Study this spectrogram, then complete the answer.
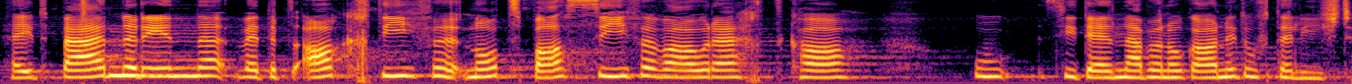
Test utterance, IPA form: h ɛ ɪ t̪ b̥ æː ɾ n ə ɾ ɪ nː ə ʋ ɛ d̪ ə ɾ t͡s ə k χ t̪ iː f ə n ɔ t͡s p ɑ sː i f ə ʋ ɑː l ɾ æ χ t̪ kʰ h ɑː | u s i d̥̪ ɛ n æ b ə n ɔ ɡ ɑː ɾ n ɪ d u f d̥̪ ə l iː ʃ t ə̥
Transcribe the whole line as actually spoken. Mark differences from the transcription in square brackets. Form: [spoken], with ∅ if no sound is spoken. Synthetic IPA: h ɛ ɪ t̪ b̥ æː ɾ n ə ɾ ɪ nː ə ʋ ɛ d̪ ə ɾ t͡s [ɑ] k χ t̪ iː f ə n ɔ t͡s p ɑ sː [iː] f ə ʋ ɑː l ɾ æ χ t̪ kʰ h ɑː | u s i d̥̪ ɛ n æ b ə n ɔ ɡ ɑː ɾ n ɪ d u f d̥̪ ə l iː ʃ t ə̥

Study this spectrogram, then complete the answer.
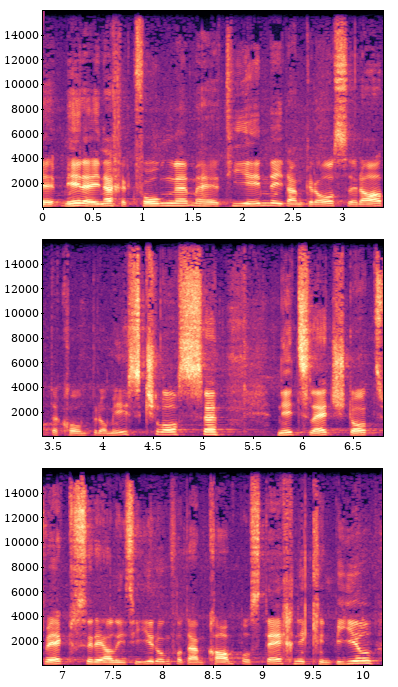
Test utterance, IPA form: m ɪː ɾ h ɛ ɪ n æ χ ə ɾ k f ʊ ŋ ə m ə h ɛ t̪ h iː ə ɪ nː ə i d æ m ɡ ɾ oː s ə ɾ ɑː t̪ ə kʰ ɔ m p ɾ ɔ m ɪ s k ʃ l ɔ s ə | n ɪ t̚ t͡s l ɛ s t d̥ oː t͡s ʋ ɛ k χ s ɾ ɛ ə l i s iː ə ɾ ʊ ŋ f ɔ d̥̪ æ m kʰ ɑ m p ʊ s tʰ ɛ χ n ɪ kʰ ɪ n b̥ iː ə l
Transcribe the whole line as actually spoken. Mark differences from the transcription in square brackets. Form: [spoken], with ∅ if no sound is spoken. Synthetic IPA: m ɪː ɾ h ɛ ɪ n æ χ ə ɾ k f ʊ ŋ ə m ə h ɛ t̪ h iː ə ɪ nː ə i d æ m ɡ ɾ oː s ə ɾ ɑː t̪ ə kʰ ɔ m p ɾ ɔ m ɪ s k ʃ l ɔ s ə | n ɪ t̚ t͡s l ɛ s t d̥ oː t͡s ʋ ɛ k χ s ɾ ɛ [ɑ] l i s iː ə ɾ ʊ ŋ f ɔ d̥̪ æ m kʰ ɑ m p ʊ s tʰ ɛ χ n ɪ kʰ ɪ n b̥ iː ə l

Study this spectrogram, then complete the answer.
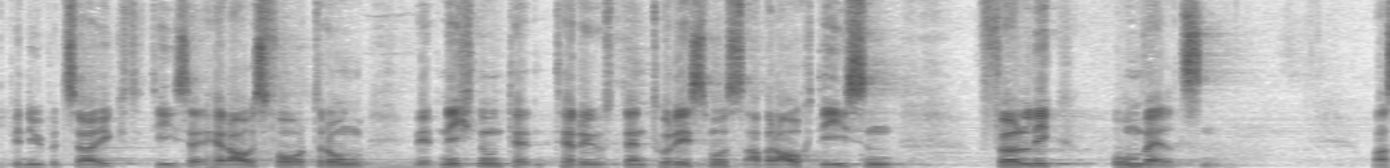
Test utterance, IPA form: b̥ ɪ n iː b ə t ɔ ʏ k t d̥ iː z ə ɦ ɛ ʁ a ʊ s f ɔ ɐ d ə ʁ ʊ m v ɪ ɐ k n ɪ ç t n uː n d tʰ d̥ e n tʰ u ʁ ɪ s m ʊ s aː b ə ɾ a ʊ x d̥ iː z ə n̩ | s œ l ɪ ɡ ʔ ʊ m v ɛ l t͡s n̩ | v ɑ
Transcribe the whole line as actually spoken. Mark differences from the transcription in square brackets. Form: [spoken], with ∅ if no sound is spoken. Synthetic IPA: b̥ ɪ n [yː] b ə [t͡s] ɔ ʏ k t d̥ iː z ə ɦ ɛ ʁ a ʊ s f ɔ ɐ d ə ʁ ʊ [ŋ] v ɪ ɐ [t] n ɪ ç t n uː n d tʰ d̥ e n tʰ u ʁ ɪ s m ʊ s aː b ə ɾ a ʊ x d̥ iː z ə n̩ | [f] œ l ɪ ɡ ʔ ʊ m v ɛ l t͡s n̩ | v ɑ

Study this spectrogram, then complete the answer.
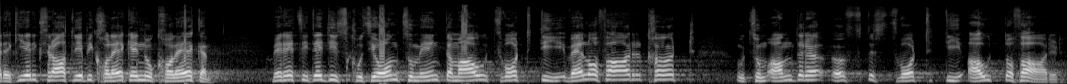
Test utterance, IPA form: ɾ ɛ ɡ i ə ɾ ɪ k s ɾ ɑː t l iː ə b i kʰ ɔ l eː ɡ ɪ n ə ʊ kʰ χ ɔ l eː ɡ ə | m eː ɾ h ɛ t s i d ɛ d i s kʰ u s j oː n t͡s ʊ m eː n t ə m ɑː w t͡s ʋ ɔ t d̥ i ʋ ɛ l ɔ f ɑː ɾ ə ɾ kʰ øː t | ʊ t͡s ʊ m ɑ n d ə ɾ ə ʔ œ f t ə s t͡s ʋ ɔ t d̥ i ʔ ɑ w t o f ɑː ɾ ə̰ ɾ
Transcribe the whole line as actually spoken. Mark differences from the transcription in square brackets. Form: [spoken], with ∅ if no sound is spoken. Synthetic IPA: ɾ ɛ ɡ i ə ɾ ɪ k s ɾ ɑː t l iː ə b i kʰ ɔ l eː ɡ ɪ n ə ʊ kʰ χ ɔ l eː ɡ ə | m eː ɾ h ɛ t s i d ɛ d i s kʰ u s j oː n t͡s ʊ m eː n t ə m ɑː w t͡s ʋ ɔ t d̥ i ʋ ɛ l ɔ f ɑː ɾ ə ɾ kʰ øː t | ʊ t͡s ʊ m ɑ n d ə ɾ ə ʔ œ f t ə s t͡s ʋ ɔ t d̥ i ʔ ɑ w t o f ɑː ɾ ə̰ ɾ

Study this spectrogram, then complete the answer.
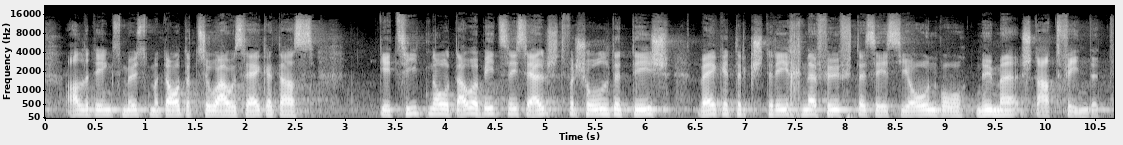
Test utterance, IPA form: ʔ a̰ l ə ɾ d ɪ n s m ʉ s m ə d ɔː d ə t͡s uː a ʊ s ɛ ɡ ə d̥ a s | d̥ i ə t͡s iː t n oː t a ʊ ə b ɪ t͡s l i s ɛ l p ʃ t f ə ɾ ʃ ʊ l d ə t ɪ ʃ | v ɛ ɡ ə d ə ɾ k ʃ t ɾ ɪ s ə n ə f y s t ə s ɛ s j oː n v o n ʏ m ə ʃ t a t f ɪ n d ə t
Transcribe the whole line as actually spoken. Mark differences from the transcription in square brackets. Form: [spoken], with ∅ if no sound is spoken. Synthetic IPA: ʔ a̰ l ə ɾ d ɪ [ŋ] s m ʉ s m ə d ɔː d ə t͡s uː a ʊ s ɛ ɡ ə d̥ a s | d̥ i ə t͡s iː t n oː t a ʊ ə b ɪ t͡s l i s ɛ l p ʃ t f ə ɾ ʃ ʊ l d ə t ɪ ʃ | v ɛ ɡ ə d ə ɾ k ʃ t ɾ ɪ [χ] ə n ə f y [f] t ə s ɛ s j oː n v o n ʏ m ə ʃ t a t f ɪ n d ə t

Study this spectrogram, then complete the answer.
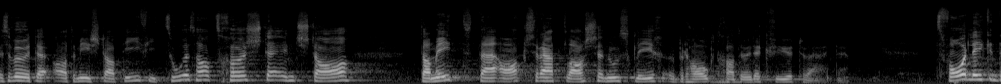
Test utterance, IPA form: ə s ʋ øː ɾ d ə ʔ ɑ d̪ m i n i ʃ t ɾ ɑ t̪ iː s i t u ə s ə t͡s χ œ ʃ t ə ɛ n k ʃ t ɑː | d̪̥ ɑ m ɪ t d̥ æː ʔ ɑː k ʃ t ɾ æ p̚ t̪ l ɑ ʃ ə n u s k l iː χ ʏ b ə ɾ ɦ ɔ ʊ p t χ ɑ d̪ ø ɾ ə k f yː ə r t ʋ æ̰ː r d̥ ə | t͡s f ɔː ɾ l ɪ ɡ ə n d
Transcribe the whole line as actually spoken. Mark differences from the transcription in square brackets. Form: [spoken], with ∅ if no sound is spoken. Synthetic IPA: ə s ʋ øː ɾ d ə ʔ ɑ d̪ m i n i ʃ t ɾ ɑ t̪ iː [f] i [t͡s] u ə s [ɑ] t͡s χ œ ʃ t ə ɛ n [t] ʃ t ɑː | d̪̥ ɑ m ɪ t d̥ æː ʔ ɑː k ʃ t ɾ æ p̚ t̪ l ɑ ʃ ə n u s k l iː χ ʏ b ə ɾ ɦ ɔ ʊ p t χ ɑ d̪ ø ɾ ə k f yː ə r t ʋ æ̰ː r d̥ ə | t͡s f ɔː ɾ l ɪ ɡ ə n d

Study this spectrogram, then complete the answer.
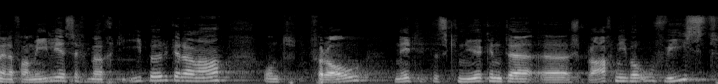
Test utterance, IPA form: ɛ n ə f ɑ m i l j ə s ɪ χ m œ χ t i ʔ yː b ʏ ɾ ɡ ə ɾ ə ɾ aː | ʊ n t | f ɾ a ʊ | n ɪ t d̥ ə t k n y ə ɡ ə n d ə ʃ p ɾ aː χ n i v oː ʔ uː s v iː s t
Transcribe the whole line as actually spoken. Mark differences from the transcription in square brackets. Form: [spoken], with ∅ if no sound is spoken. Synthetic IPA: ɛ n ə f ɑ m i l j ə s ɪ χ m œ χ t i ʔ [iː] b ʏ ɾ ɡ ə ɾ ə [l] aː | ʊ n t | f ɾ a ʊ | n ɪ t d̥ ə [s] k n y ə ɡ ə n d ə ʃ p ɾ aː χ n i v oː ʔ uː [f] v iː s t

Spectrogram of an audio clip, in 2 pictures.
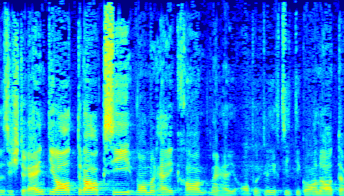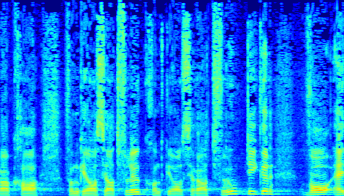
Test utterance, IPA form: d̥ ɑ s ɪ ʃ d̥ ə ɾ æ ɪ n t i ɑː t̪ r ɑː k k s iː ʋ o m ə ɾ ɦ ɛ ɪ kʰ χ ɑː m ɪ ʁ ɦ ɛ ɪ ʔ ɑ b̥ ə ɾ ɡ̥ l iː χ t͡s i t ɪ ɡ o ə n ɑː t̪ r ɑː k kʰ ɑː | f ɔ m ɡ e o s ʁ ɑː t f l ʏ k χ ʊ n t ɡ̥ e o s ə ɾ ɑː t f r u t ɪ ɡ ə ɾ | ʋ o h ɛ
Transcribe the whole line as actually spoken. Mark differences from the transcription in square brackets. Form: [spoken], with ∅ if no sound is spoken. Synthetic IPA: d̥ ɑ s ɪ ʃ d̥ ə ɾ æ ɪ n t i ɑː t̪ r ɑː k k s iː ʋ o m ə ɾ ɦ ɛ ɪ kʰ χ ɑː m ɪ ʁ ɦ ɛ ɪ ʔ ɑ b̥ ə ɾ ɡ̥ l iː χ t͡s i t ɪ ɡ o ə n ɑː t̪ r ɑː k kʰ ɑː | f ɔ m ɡ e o s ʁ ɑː t f l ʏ k χ ʊ n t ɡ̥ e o s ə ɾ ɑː t f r u t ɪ ɡ ə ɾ | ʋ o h ɛ

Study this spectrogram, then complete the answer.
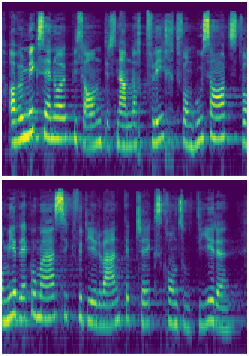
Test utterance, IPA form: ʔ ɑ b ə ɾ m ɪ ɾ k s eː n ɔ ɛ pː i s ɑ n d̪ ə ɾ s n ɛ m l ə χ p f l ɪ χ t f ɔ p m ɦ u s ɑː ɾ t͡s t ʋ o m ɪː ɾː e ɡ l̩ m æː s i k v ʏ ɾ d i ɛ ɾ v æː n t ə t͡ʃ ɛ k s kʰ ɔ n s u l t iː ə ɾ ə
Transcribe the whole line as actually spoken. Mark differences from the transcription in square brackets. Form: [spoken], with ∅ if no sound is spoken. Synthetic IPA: ʔ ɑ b ə ɾ m ɪ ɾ k s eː n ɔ [œ] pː i s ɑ n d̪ ə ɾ s n [æ] m l ə χ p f l ɪ χ t f ɔ [∅] m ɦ u s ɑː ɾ t͡s t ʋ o m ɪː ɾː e ɡ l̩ m æː s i k [f] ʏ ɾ d i ɛ ɾ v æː n t ə t͡ʃ ɛ k s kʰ ɔ n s u l t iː ə ɾ ə

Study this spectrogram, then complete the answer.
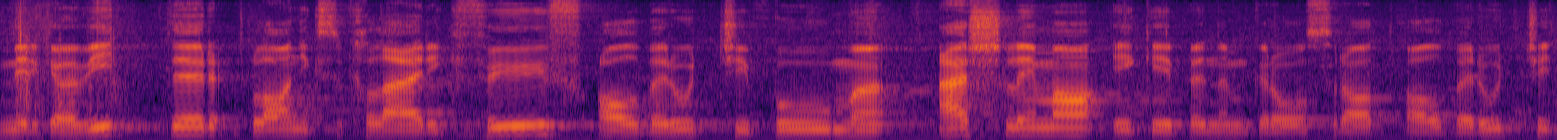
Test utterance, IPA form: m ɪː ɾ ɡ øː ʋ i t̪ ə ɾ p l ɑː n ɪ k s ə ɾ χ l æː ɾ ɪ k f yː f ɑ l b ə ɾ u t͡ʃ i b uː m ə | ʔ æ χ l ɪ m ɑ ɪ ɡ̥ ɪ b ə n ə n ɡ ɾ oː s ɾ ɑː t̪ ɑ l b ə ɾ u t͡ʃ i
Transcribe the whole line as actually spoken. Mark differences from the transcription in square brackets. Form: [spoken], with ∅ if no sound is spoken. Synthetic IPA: m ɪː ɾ ɡ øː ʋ i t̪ ə ɾ p l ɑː n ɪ k s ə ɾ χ l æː ɾ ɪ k f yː f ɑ l b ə ɾ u t͡ʃ i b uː m ə | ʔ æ [ʃ] l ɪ m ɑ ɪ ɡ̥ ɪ b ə n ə [m] ɡ ɾ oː s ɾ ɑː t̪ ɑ l b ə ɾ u t͡ʃ i

